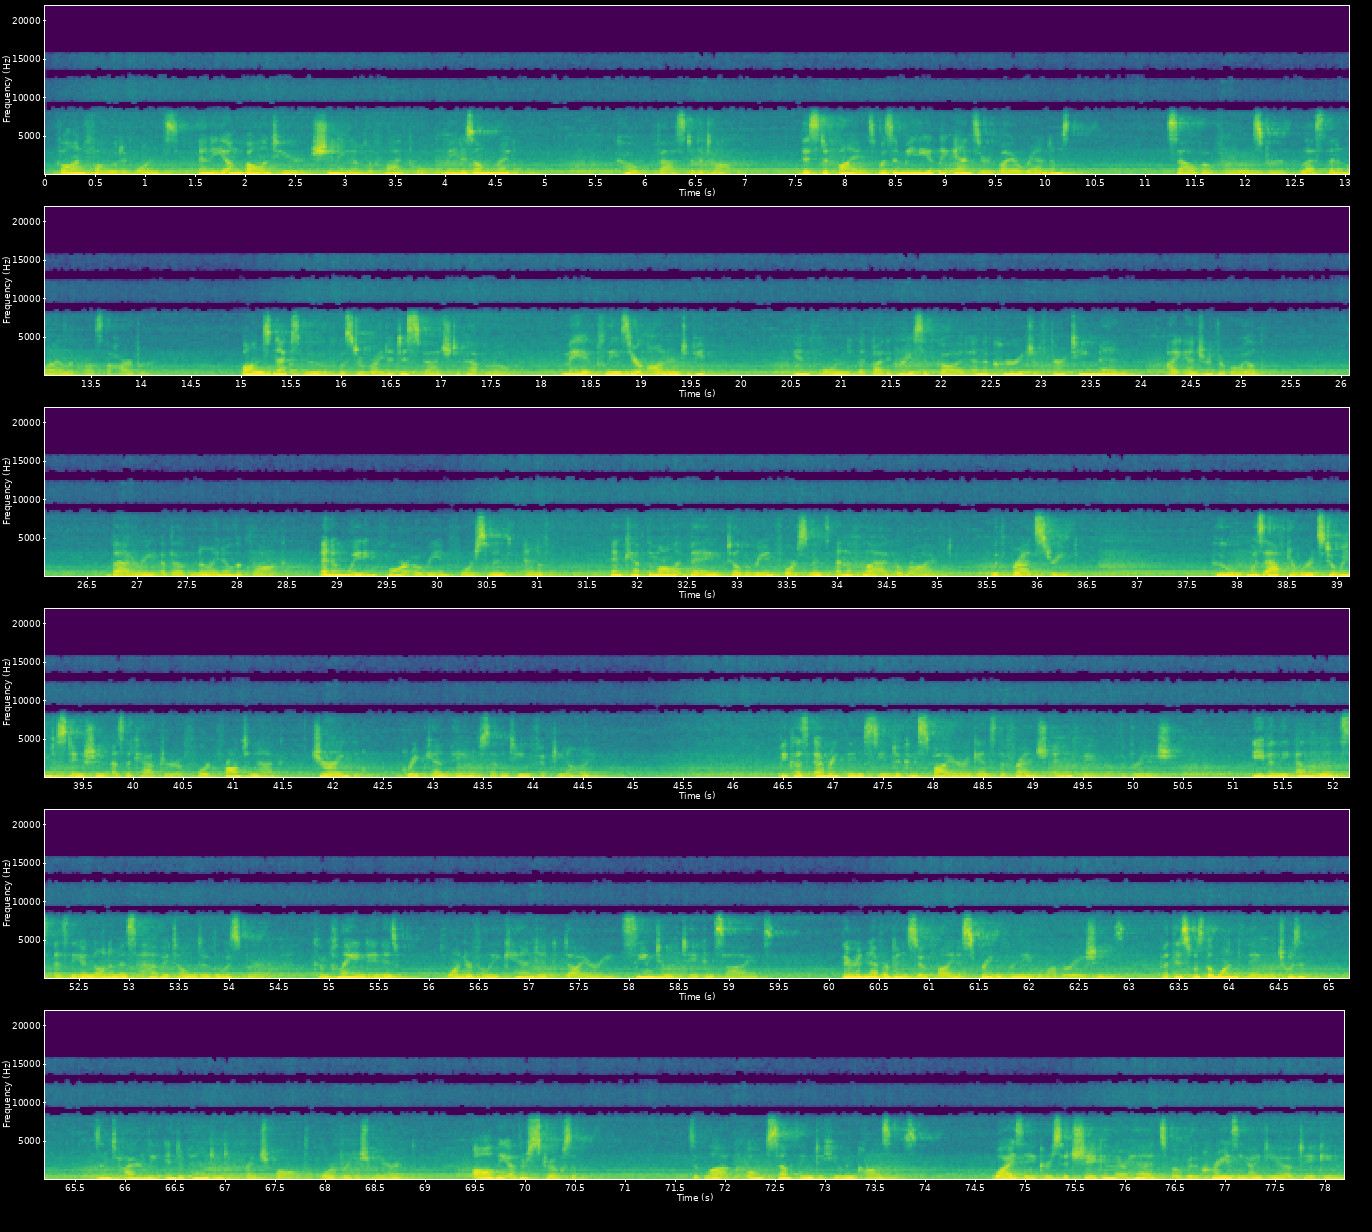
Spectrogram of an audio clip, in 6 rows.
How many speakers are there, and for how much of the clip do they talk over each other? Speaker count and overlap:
1, no overlap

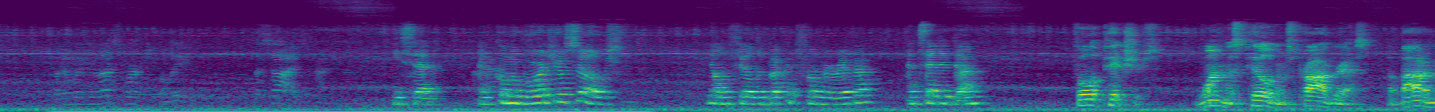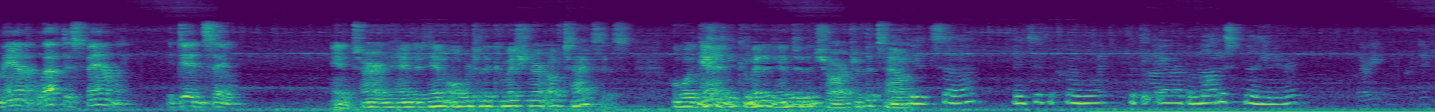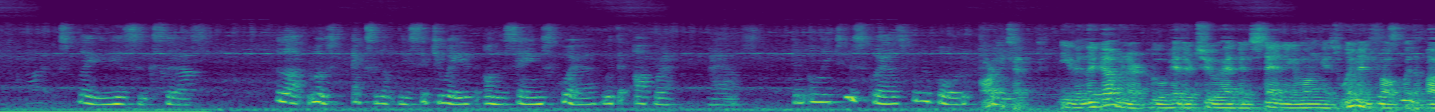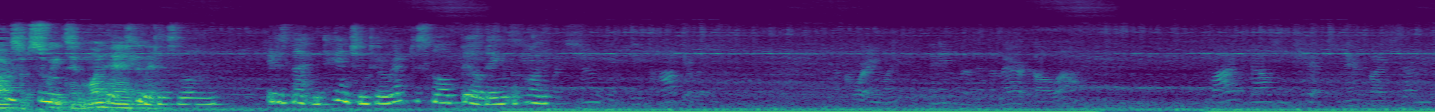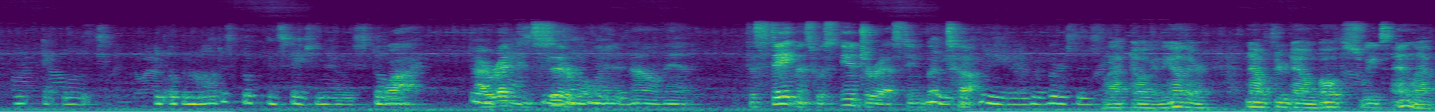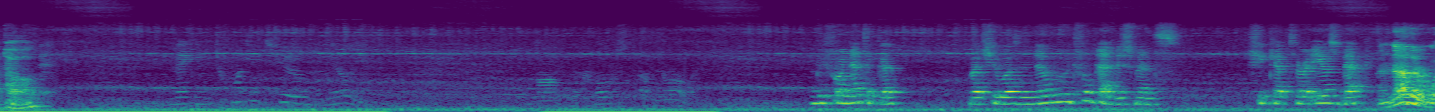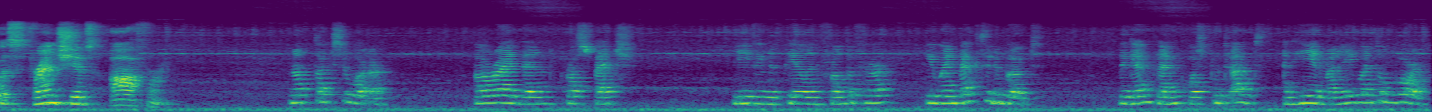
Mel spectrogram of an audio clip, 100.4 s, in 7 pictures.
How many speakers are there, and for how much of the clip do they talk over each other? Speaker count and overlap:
5, about 23%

